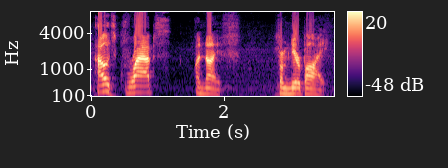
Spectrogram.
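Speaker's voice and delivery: ordinary delivery, nothing marked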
